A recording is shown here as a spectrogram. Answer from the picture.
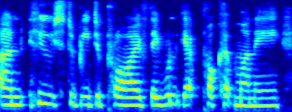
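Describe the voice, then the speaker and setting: A woman with a London accent and a fairly high pitch, on a very clean recording with a silent background. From South West London, England. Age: 50s. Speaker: business leader and memoirist. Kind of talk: memoir storytelling to camera. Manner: rambling, conversational.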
